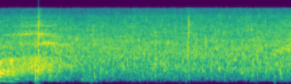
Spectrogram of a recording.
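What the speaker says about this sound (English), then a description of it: "You are literally crossing a stream like..." A stream crosses a hiking trail in the Adirondacks near Spruce Lake, and its water rushes steadily and close by, a constant broadband wash with a couple of faint clicks and no talking.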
